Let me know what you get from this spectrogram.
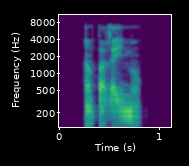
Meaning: differently
- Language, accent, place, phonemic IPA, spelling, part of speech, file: French, France, Lyon, /ɛ̃.pa.ʁɛj.mɑ̃/, impareillement, adverb, LL-Q150 (fra)-impareillement.wav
